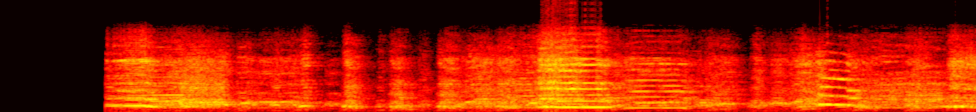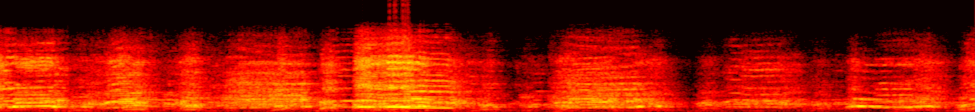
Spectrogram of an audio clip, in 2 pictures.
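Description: Two turkeys call over each other almost without pause, rapid throaty gobbles and warbling clucks rising and falling in overlapping bursts.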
